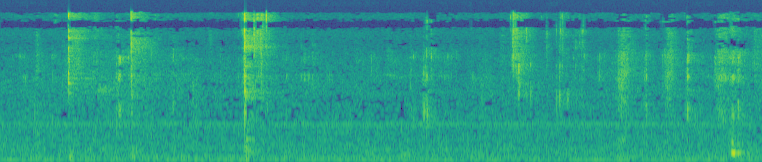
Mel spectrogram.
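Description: A person chewing and biting a mouthful of creamy pasta with crisp bell peppers: small crunches and wet mouth clicks, with a sharp louder click near the end.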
